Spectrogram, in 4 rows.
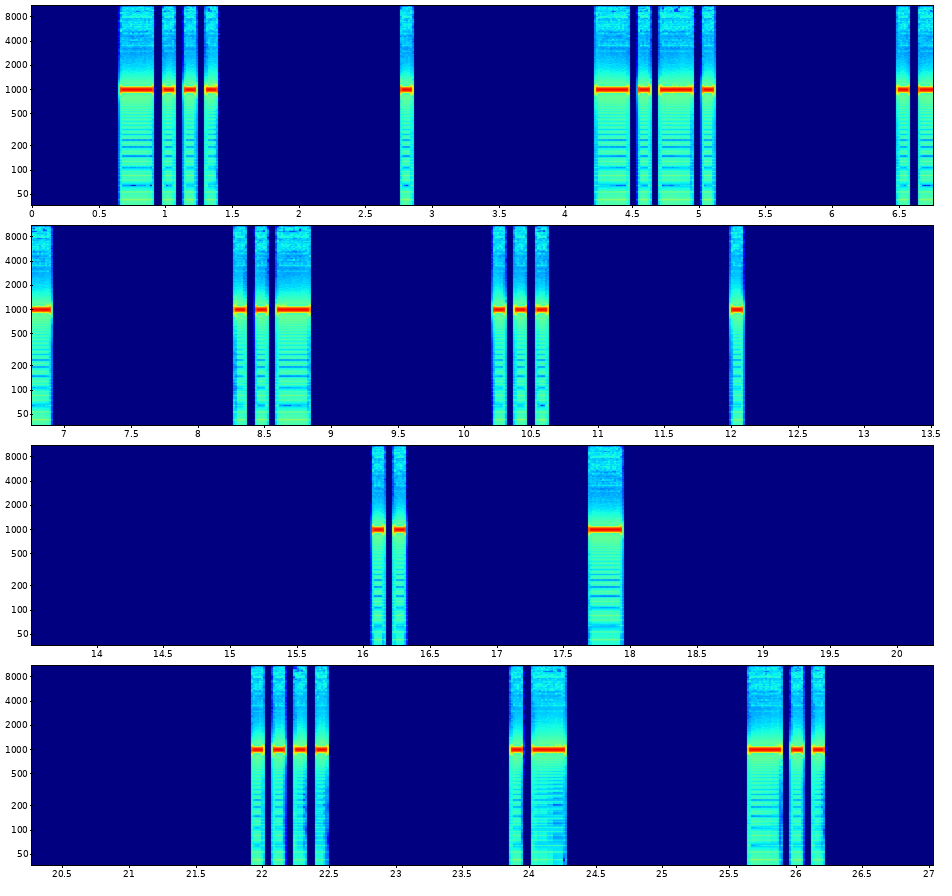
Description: Morse code, heard as a keyed tone, about 15 wpm, spaced as for 5 wpm, 1000 Hz. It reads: BECAUSE IT HAD
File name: qotdfiles / 5wpm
